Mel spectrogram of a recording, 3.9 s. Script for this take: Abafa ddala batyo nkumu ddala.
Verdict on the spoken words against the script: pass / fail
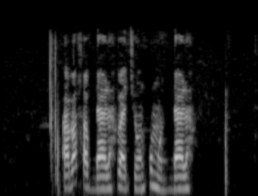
pass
